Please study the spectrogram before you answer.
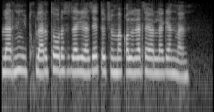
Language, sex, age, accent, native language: Uzbek, male, 12-17, Farg'ona, Uzbek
